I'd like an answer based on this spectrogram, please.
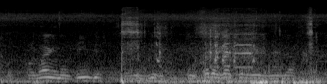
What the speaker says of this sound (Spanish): escuchar los gansos que pasan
